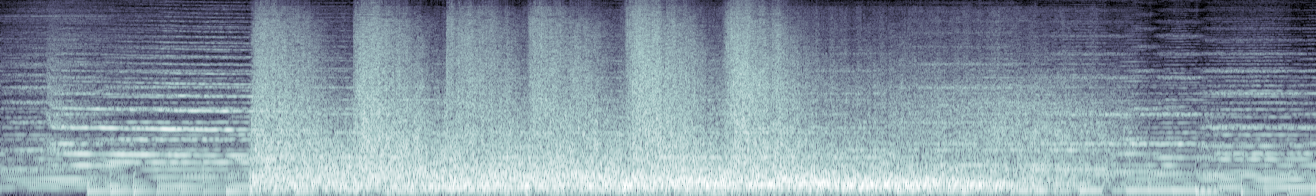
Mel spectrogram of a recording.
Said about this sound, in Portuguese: O Hood e o Prince of Wales foram os primeiros a disparar seus poderosos canhões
